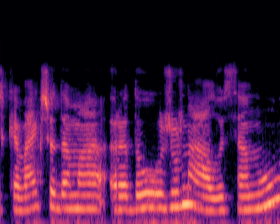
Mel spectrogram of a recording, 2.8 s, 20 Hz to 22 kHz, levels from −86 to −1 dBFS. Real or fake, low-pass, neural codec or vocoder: real; 9.9 kHz; none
